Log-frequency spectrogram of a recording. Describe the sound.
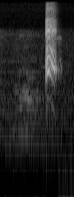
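A person imitates a crow with one loud, harsh, nasal caw lasting about a third of a second, preceded by a faint low murmur and followed by quiet.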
